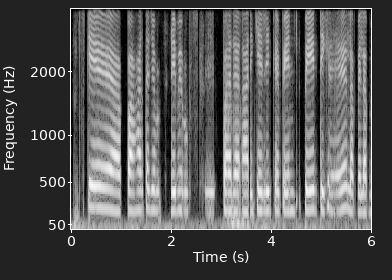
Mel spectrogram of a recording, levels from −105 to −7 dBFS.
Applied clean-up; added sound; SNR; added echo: neural diffusion model UNIVERSE++.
